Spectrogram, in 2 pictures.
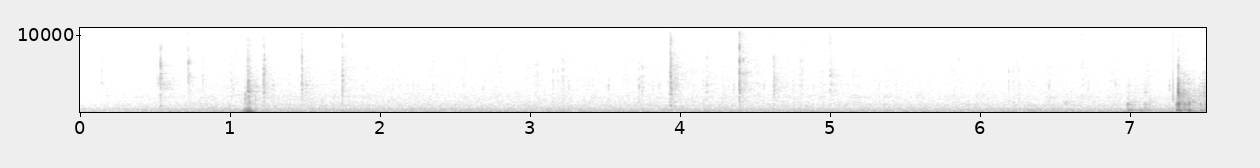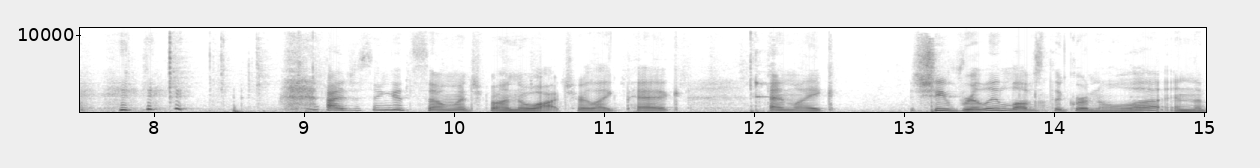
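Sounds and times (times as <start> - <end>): low steady hum: 0.0 - 15.0
dog claws ticking on wood floor: 0.1 - 2.0, 3.0 - 5.2, 8.1 - 8.8.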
